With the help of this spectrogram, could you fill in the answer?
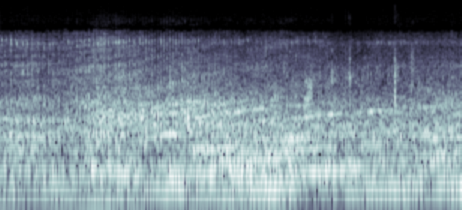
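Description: A Jeep engine runs steadily and loudly throughout, a broad rumbling drone with a slight rise in intensity early on as the Jeep pulls away and drives off.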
